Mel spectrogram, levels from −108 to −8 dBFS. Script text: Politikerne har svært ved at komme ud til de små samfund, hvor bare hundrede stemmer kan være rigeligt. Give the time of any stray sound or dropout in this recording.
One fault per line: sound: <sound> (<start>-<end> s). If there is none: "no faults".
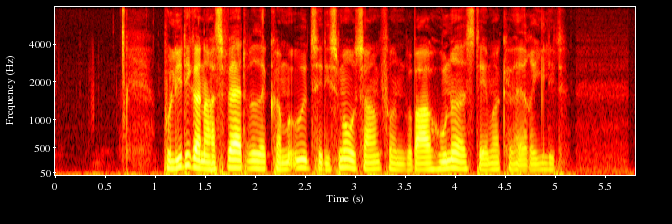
no faults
